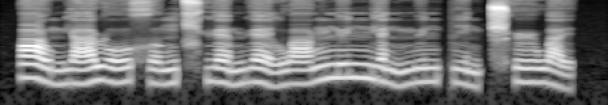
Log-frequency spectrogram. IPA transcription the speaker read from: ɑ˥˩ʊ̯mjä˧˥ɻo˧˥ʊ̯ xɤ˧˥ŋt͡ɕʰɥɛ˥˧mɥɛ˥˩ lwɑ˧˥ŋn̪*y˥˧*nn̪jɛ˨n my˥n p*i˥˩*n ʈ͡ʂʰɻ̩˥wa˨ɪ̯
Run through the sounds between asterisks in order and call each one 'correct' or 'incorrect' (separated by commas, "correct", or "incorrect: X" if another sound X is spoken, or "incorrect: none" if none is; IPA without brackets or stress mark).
incorrect: y˥, correct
